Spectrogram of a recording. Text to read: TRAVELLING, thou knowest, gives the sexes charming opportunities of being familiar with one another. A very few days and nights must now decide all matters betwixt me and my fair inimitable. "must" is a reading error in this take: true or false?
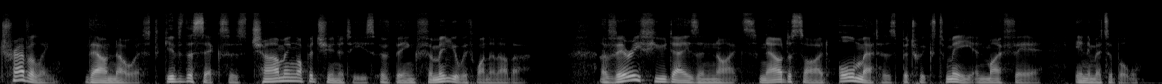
true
